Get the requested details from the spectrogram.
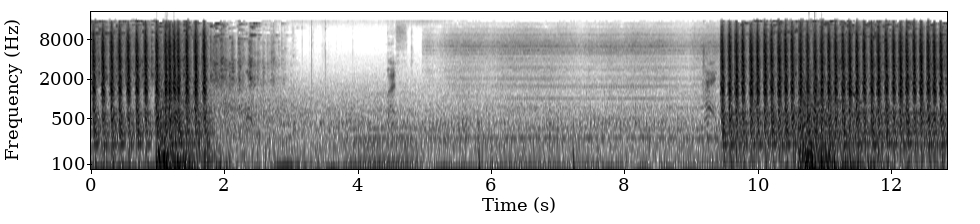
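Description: Shells explode with heavy booms.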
